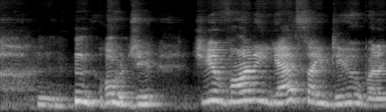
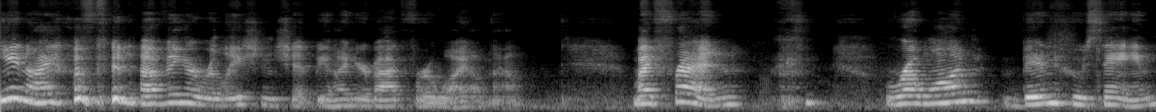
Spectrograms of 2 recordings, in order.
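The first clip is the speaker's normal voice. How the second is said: usual speaking voice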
